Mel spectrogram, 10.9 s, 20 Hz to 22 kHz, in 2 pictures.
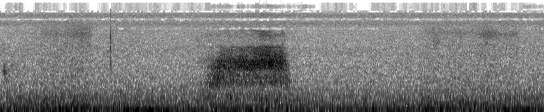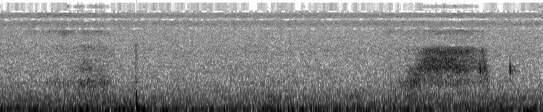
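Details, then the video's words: ['Sleeping male domestic cat snoring indoors: two soft, breathy, hissing snores several seconds apart against a quiet room hum, with a faint click between them.'] "Snoring so Loud Part 2"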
